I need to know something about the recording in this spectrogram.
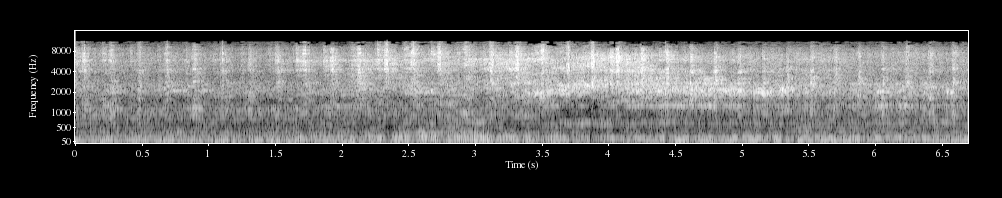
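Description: A train engine rumbles steadily nearby.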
